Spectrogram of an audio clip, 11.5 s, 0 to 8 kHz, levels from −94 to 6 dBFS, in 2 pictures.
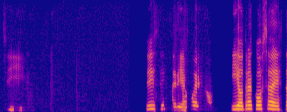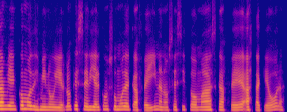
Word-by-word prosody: Sí. 185 -5 -15 2.5
Sí, 255 +2 -1
sí, 255 - -8
estaría 205 -6 -5
bueno. 240 -2 -2 0.6
Y 230 +2 +6
otra 250 +2 +8
cosa 260 -1 +6
es 225 -2 0
también 240 -2 +2
como 250 0 0
disminuir 195 -4 -3
lo 215 +1 -5
que 240 +2 -2
sería 205 -2 -2
el 190 - -5
consumo 220 0 -5
de 215 -1 -1
cafeína, 180 +2 -5
no 180 0 -9
sé 195 +2 -8
si 200 +1 -14
tomas 195 +1 -3
café, 185 0 -4
hasta 185 -3 -2
qué 165 -1 -9
hora. 205 +4 -6
205 Hz, 140 wpm, -22 LUFS, 190-230 Hz, 2.5 s, otra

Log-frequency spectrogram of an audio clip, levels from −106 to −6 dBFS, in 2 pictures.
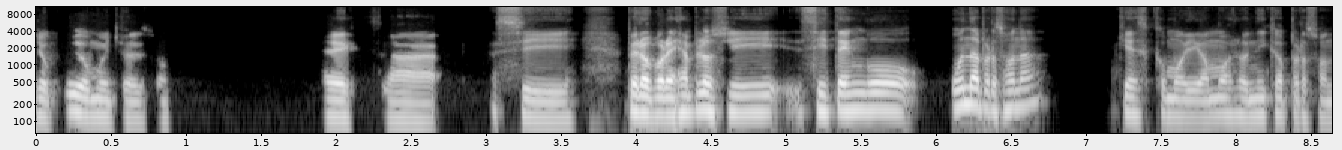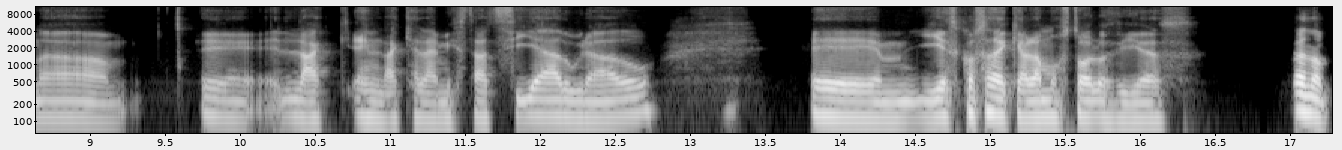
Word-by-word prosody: yo 120 -3 -2
cuido 145 -4 +3
mucho 120 -2 -3
eso. 110 0 -10 1.0
Exa 110 -3 0 0.4
Sí. 110 -2 -4 0.3
Pero, 145 -3 +9
por 135 0 +8
ejemplo, 145 +3 +5
sí 145 0 -2
sí 150 0 -2
tengo 160 0 +4 0.2
una 190 +2 +6
persona 175 +6 -2 0.5
que 145 - -2
es 130 -1 -4
como, 125 0 -4
digamos, 120 +2 -2
la 125 - -2
única 130 +1 -4
persona, 115 -2 -6 0.6
eh, 115 -4 -8
la 110 -2 -2
en 115 -3 -4
la 105 0 -4
que 115 - -12
la 105 - -2
amistad 105 +1 -6
sí 115 +2 -4
ha 120 -1 +2
durado 115 +5 -3 1.0
em, 110 -3 +2
y 115 +1 0
es 120 - 0
cosa 145 - +1
de 125 -3 +6
que - - -1
hablamos 115 0 +2
todos 120 -2 +3
los 115 -3 -2
días. 105 0 -5 0.7
Bueno 140 -8 +7
120 Hz, 145 wpm, -23 LUFS, 110-135 Hz, 1.0 s, Pero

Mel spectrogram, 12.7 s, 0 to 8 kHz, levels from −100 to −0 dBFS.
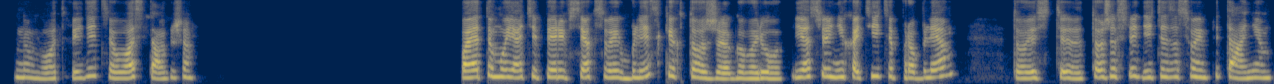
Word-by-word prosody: Ну 245 -3 -3
вот, 210 +1 -4
видите, 255 +2 -3
у 215 - 0
вас 225 +4 +1
так 215 0 -2
же. 245 0 -4 2.7
Поэтому 260 +3 +5
я 250 -1 +2
теперь 255 0 +1
и - - 0
всех 250 +4 0
своих 245 -4 0
близких 290 - -1
тоже 215 -6 +1
говорю: 210 -1 +1
"Если 275 +2 +1
не 265 0 +3
хотите 275 +3 +1
проблем, 245 - -1 0.6
то 220 -2 -1
есть, 220 -1 -2
э, 215 -2 +1
тоже 265 +2 0
следите 265 -1 -2
за 265 +1 -4
своим 255 -1 0
питанием". 235 -3 -1
245 Hz, 130 wpm, -24 LUFS, 225-270 Hz, 2.7 s, Поэтому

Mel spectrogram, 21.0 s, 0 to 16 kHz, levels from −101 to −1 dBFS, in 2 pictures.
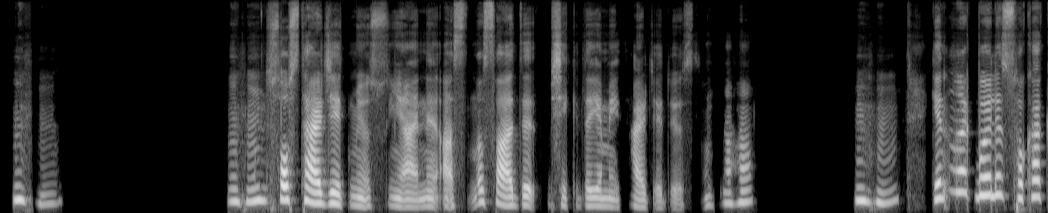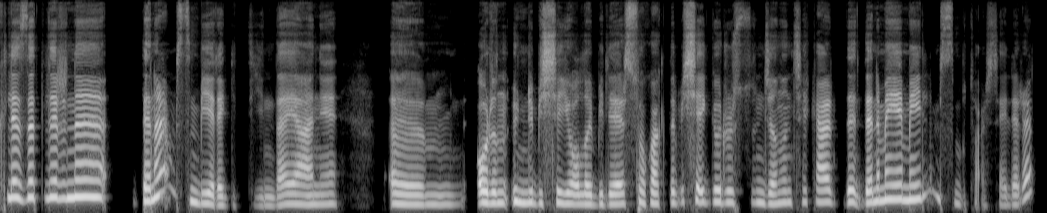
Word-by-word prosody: Hı - - +1 0.2
hı. 165 +1 -14 1.7
Hı 215 - -5
hı. 210 +2 -1
Sos 235 +1 +4
tercih 185 -5 +7
etmiyorsun, 140 -2 -5
yani, 125 0 0
aslında 200 - -3
sade 145 -5 +3
bir - - -12
şekilde 140 -1 -5
yemeyi 130 -3 -2
tercih 120 -5 -5
ediyorsun. 110 - -14
Ha 180 0 -7
ha. 195 +1 -3 1.0
Hı 225 - +1
hı. 200 0 -5 0.3
Genel 260 +5 +2
olarak, 370 -4 +1
böyle, 315 +1 +6
sokak 285 0 0
lezzetlerini 280 +1 +4 0.4
dener 285 - +4
misin 220 - -6
bir 180 - -1
yere 155 -3 +1
gittiğinde? 145 0 -12
Yani, 165 0 -2 0.5
ımm, 160 -1 -2
oranın 185 0 +3
ünlü 190 -3 0
bir 180 - -5
şeyi 175 -1 0
olabilir, 170 0 0
sokakta 180 0 -4
bir 205 - -12
şey 205 -2 -1
görürsün, 195 -1 -5
canın 180 +2 -4
çeker. 200 0 -2
De 200 -5 -1
denemeye 235 +6 +3
meyilli 250 +9 0
misin 240 - -13
bu - - -29
tarz - - -20
şeyleri? 160 - -8
185 Hz, 140 wpm, -24 LUFS, 160-225 Hz, 1.7 s, tercih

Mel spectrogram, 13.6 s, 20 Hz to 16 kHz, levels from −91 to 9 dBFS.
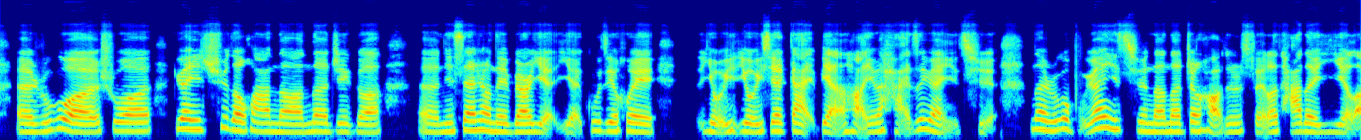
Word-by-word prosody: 呃， 175 0 +1
如 180 +4 -5
果 180 -7 +5
说 190 -1 +1 0.3
愿 230 -1 +4
意 - - -1
去 255 +5 -2
的 200 -4 +4
话 185 -2 0
呢， 170 -2 0
那 180 0 0
这 175 0 -5
个， 165 0 0 0.4
呃， 170 - -3
您 180 +1 -4
先 200 +1 +3
生 205 -2 +1
那 180 -1 0
边 175 +1 +2
儿 175 - +3
也 175 - 0
也 - - -5
估 200 0 -9
计 190 -1 -1
会 180 -4 +2 0.4
有 180 -1 -4
一 190 +3 -3
有 175 -2 0
一 170 - -1
些 190 0 +4
改 180 0 +1
变 180 - +1
哈， 185 - +1
因 170 - -2
为 185 - -1
孩 - - -3
子 225 +4 -4
愿 205 -4 +1
意 - - -12
去。 - - -4 0.3
那 225 -2 0
如 200 0 -1
果 230 0 +1
不 185 - -15
愿 250 +4 +4
意 225 -3 -2
去 190 -3 -2
呢， 175 -1 0
那 180 0 +1
正 190 +1 -1
好 205 - +3
就 170 - -9
是 175 - -5
随 195 - -5
了 175 - +1
他 175 -1 +1
的 180 -1 +1
意 165 0 -4
了。 240 - +1
185 Hz, 260 characters per minute, -22 LUFS, 175-200 Hz, 0.4 s, 果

